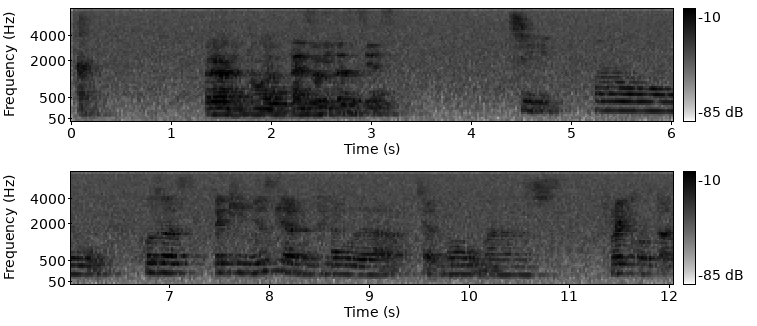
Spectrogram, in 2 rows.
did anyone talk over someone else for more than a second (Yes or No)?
No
